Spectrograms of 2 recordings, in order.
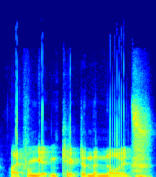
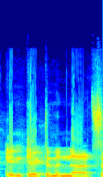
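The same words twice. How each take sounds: First: Noise said for nuts; from getting kicked in the noise, with noise for nuts; slip of the tongue. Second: Said in the usual way. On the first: Real, not acted. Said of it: "In the noise". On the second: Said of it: "the noise".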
